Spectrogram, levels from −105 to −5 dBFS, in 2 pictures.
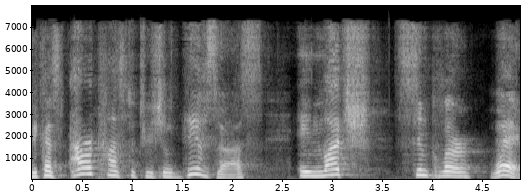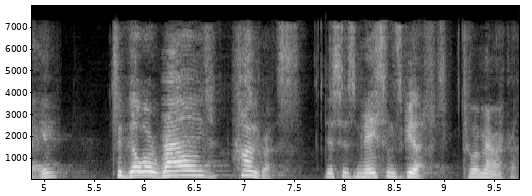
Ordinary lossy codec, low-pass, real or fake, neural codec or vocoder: AAC, 32 kbps; 7.2 kHz; fake; codec, 44.1 kHz, 2.6 kbps, SNAC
